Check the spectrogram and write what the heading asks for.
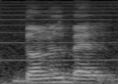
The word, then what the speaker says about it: Donalbain: डोनाबेल दोस्तों है ये डोनाल्ड बैन, ठीक है, डोनाल्ड बैन, यहाँ पर सही से प्रोनाउंसिएशन नहीं होता है, तो देखिएगा इसका डोनल बेल, ठीक है, इस तरीके से इसको बोल सकते हैं।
